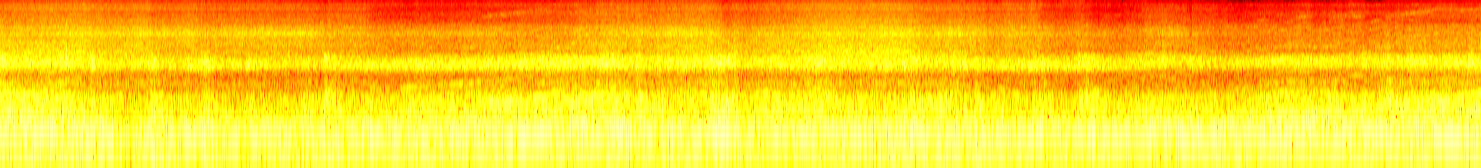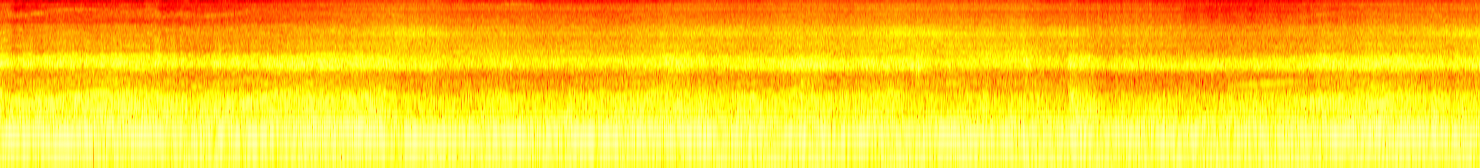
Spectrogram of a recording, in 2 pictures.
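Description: Ice-racing car's engine heard from on board, running hard around the circuit. Its pitch rises and falls as the car brakes to a slow corner and then accelerates away again.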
